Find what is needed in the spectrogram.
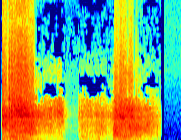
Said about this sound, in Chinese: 不一会儿，芦花村里砰砰响了几枪，敌人进村了。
